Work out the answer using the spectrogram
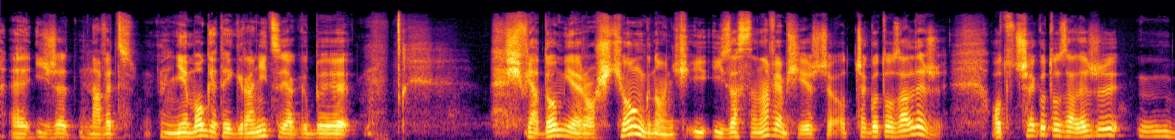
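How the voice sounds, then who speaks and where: A man hosting a podcast in a casual, digressive monologue, musing aloud with hesitant pauses and tag questions. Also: medium pitch. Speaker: podcast host.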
